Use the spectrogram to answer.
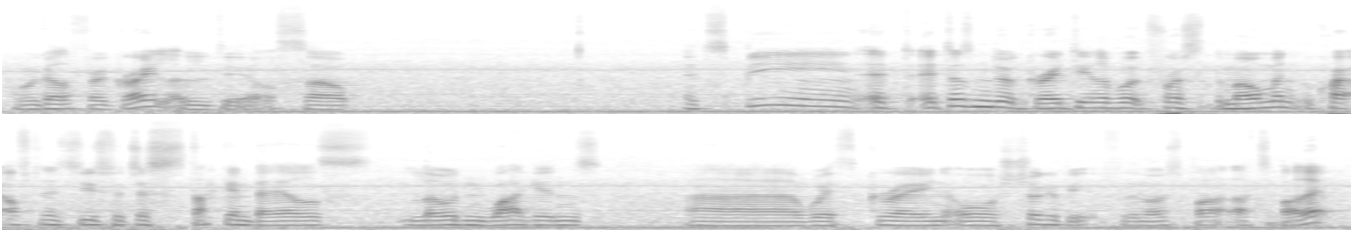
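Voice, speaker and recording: A man's voice: mid-range voice, moderate pace. A British man giving casual, explanatory gameplay commentary, musing aloud as he goes. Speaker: video game streamer, host. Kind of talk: casual commentary over farming simulator role play. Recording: clear engine and vehicle noise behind. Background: game tractor and loader engine sounds.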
